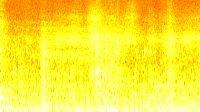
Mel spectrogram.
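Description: Faint chewing of a peanut butter cup with pretzels, with a few soft mouth clicks, in a small room.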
